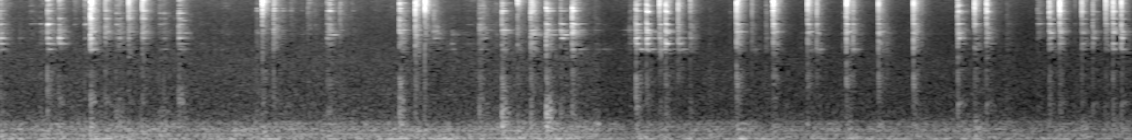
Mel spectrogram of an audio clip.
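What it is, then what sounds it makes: Ceramic figurine tapped with nails. Long nails tap the glossy surface of a small, shiny gold-glazed ceramic elephant figurine held in both hands. The result is an irregular series of quick, bright, dry clicks that die away almost instantly, over a soft, steady low background.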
